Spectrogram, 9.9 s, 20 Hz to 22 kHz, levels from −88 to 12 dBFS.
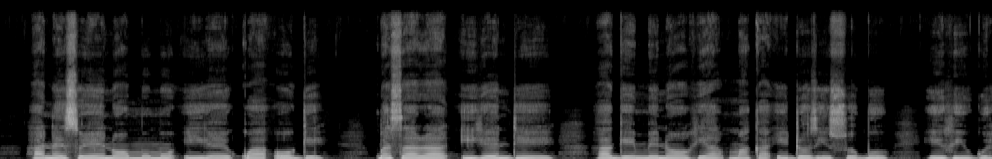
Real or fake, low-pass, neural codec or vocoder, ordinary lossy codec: real; 19.8 kHz; none; none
